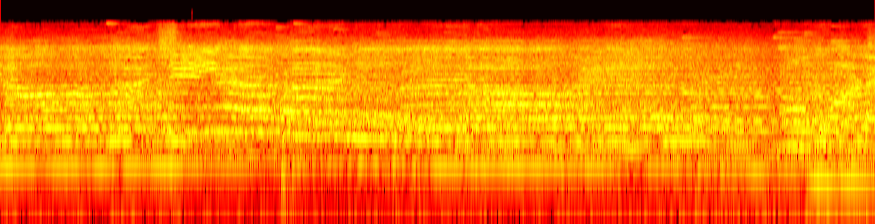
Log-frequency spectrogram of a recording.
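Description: A choir of girls singing a hymn in Tamil, the voices gliding together through the melody over a steady held low note.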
